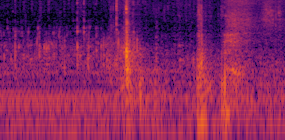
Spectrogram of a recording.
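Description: Water dispenser and cup being handled: a faint trickle at first, then a few light clicks about a second in and again shortly after.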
